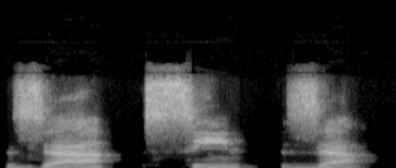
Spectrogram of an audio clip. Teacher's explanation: when you touch za, you will give a buzzing sound, whistle sound in it. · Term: whistling sounds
